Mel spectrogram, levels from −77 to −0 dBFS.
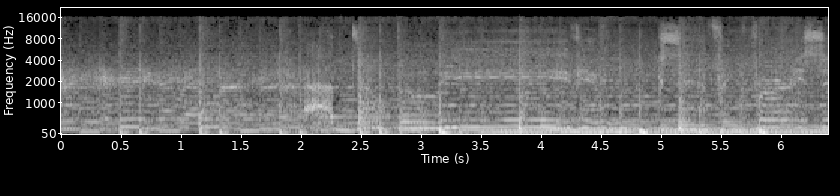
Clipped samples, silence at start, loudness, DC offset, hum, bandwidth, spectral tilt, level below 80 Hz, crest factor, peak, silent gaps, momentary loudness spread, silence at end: under 0.1%; 0 s; -16 LUFS; under 0.1%; none; 17 kHz; -4.5 dB/octave; -24 dBFS; 16 dB; 0 dBFS; none; 6 LU; 0 s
